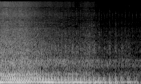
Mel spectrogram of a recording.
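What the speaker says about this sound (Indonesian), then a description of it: "Belum kita gas ya. Nah, sekarang kita gas." A Yamaha Scorpio motorcycle engine that has a weak battery runs loud and close, with a rough, throbbing idle that rises as the throttle opens and then eases back over a second and a half.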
